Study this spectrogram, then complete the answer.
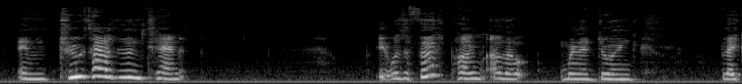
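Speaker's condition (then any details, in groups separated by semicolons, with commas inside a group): Cerebral palsy; mild, present from birth; struggles with speech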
